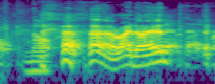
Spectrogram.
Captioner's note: laughs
